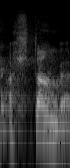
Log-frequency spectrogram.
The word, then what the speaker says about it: Ashtanga: we say Ashtanga right the Shakara there are two different types of shakas one is the sha as in you know ship fish those things sharp that the other one is sha rolled sha it is retroflex that his tongue is rolled in to touch the upper pallet sha so in Ashtanga or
